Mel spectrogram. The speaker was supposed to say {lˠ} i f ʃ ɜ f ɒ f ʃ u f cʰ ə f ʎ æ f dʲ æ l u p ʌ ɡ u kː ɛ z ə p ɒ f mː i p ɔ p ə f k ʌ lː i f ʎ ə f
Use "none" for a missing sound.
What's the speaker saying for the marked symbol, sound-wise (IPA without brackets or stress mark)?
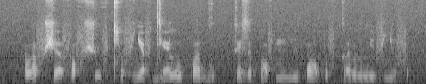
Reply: lˠ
